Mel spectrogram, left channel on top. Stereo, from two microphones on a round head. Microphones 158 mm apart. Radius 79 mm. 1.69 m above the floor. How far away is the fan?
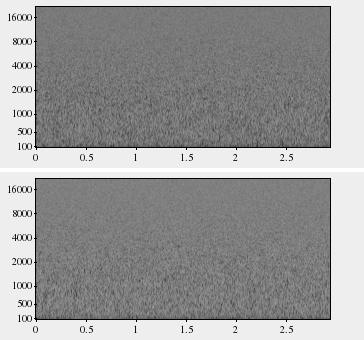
No fan in this recording.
